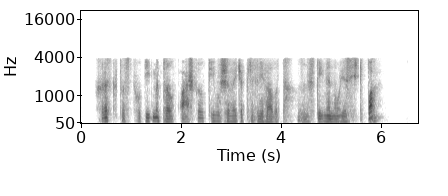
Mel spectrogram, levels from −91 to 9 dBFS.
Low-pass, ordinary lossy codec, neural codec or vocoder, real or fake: 7.2 kHz; AAC, 16 kbps; codec, 16 kHz, 0.5 kbps, FunCodec, trained on Chinese and English, 25 frames a second; fake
